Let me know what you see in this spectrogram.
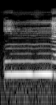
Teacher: नून के ऊपर हम गुन्ना करेंगे और इसको आगे लाम के साथ मिला के पढ़ेंगे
